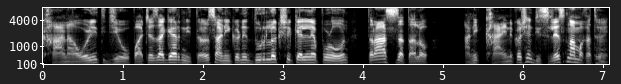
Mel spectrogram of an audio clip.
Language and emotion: Goan Konkani, disgusted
